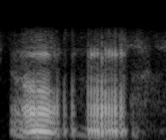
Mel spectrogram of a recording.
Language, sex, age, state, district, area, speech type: Assamese, male, 18-30, Assam, Golaghat, rural, conversation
